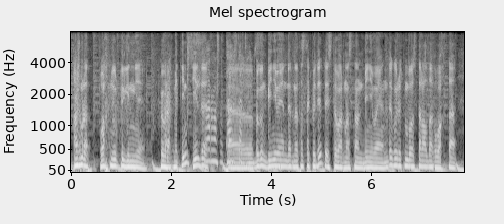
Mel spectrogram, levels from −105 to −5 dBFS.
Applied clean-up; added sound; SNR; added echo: none; none; none; none.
